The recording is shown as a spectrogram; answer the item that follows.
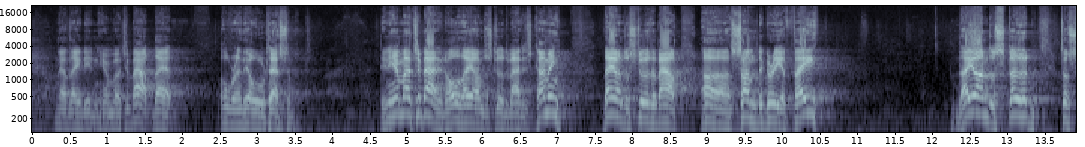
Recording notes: preached on 5/27/2023 at the Constitution Service for Blooming Grove Primitive Baptist Church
